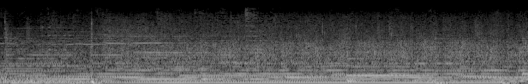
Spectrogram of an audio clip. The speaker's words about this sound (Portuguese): Graças a Deus. Se você confia, aplauda o Senhor.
